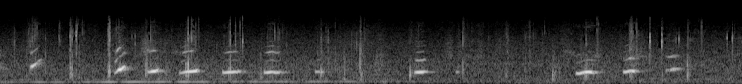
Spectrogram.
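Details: Short, sharp voiced catches in the breath at irregular intervals, some with a faint squeak, over a soft background hum; hiccups in a young child who says she has hiccups.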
